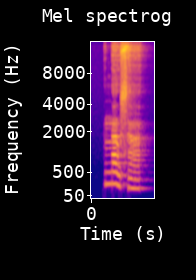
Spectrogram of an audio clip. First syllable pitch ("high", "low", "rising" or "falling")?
falling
